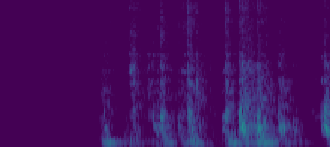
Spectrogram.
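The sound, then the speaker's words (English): After a moment of silence, a voice imitates keyboard typing with a fast, steady stream of clicky, sputtering mouth sounds lasting just over a second. “Did you hear that? That's my fake typing.”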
